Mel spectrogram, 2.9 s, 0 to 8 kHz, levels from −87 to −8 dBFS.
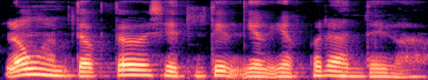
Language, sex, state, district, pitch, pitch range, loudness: Wancho, female, Arunachal Pradesh, Longding, 160 Hz, 150-175 Hz, -16 LUFS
